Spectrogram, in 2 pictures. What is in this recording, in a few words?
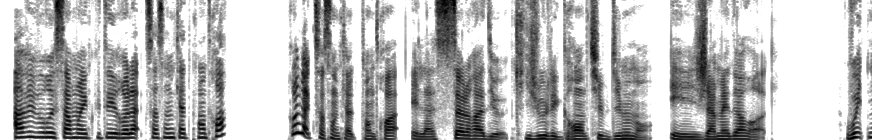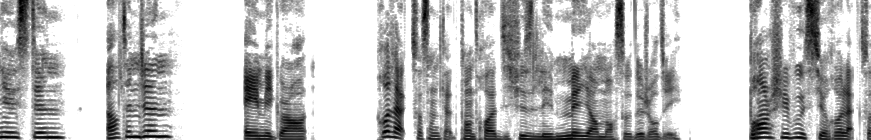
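French, Radio; voice demos; GoLocalise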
